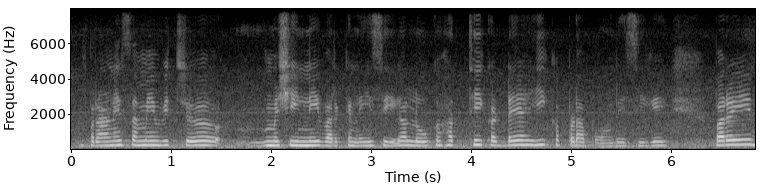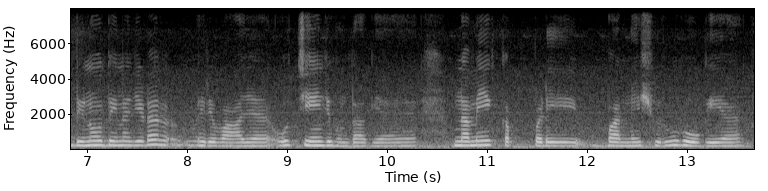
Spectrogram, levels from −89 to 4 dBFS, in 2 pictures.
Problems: background conversations at intervals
